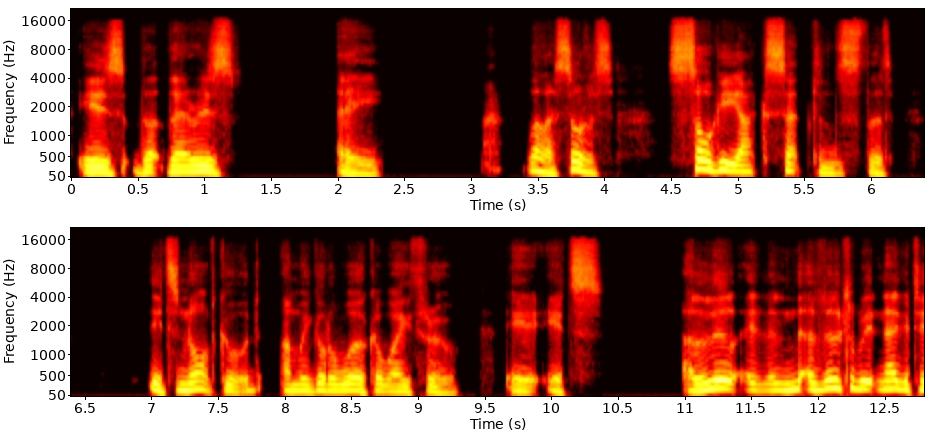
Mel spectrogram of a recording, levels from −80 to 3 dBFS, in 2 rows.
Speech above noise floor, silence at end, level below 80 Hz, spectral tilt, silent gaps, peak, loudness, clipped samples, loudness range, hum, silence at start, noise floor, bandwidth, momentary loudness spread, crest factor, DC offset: 65 dB; 0 s; -56 dBFS; -6 dB/octave; none; -2 dBFS; -17 LUFS; under 0.1%; 3 LU; none; 0.05 s; -81 dBFS; 17 kHz; 11 LU; 16 dB; under 0.1%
